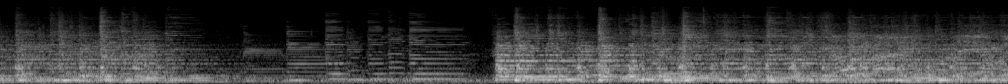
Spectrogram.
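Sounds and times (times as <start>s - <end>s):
banjo picking: 0.0s - 2.1s, 5.0s - 10.0s
strummed acoustic guitars: 0.0s - 10.0s.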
